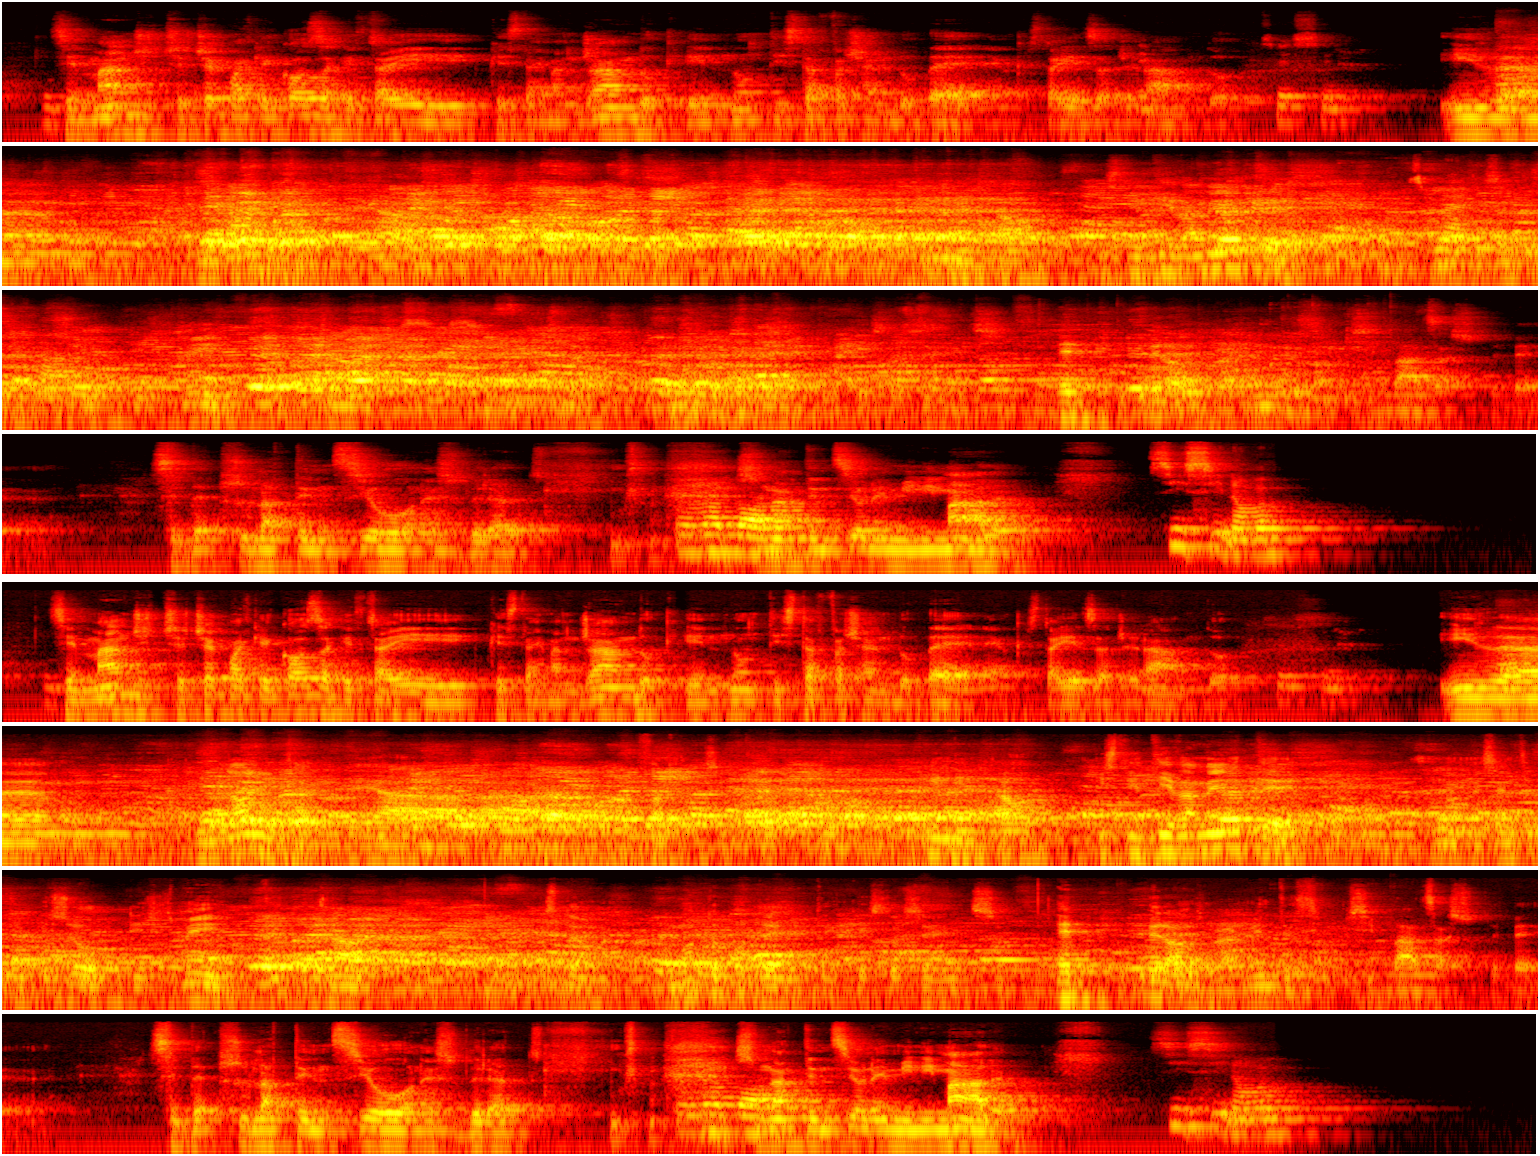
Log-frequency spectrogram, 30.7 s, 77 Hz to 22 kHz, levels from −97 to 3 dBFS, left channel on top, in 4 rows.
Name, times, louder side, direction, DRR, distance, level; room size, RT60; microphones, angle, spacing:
voice 1, 0.3-6.1 7.2-11.9 12.3-17.5 18.0-20.8 21.1-23.1 23.8-28.1 28.3-28.5, right 3 dB, 65° right, 0.4 m, -32 dB
voice 2, 6.4-6.7 12.2-12.3 14.8-15.8 17.4-17.9 26.4-27.1 28.8-29.4, left 4 dB, 65° left, 0.4 m, -32 dB
Laughter, 7.5-22.5, left 1 dB, 20° left, 0.6 m, -26 dB
3.7 x 2.0 x 3.5 m
head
